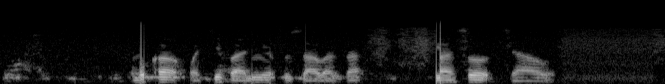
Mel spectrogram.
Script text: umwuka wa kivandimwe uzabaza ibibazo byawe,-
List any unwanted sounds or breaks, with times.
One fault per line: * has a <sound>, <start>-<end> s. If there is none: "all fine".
all fine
